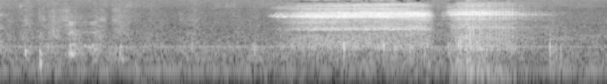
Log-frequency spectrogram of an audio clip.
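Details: Young brother: a long, high-pitched whistling snore on a breath, a short pause, then another, over faint room noise; snoring.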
